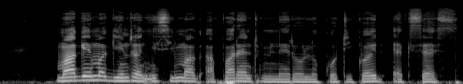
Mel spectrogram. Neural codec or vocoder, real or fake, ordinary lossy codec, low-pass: vocoder, 44.1 kHz, 128 mel bands every 512 samples, BigVGAN v2; fake; none; 14.4 kHz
